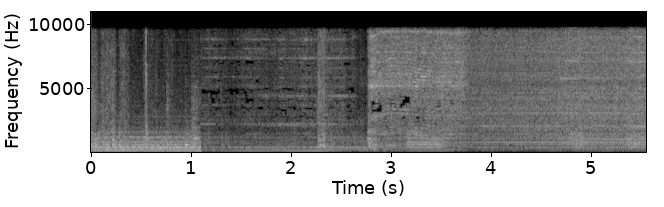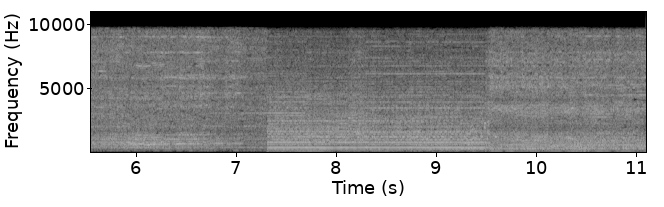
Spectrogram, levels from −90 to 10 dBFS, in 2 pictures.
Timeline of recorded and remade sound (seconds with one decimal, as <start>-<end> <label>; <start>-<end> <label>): 0.0-7.7 recorded; 7.7-8.3 remade; 8.3-9.5 recorded; 9.5-10.5 remade; 10.5-11.1 recorded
